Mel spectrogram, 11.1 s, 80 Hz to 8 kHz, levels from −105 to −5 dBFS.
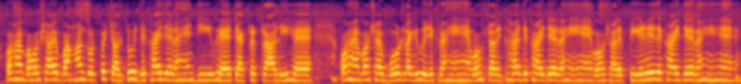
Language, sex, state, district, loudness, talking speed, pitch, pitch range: Hindi, female, Rajasthan, Churu, -15 LUFS, 225 wpm, 225 Hz, 215-235 Hz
